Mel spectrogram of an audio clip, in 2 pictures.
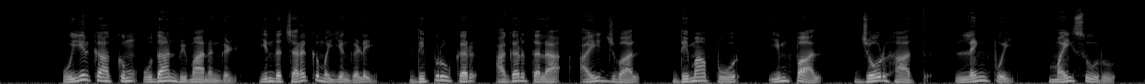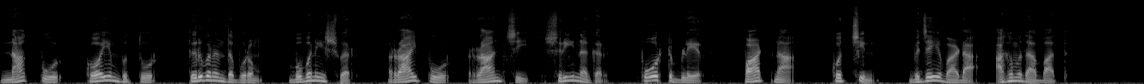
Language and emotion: Tamil, neutral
